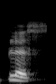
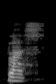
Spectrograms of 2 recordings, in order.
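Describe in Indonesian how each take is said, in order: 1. Vokal itu terdengar seperti 'u' yang dibulatkan. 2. Vokal itu terdengar seperti 'a' terbuka. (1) "Kadang-kadang ini juga ada yang meng, meng, mengucapkan plus ya" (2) "Tapi kalau di kamus saya menemukannya plus ya"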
